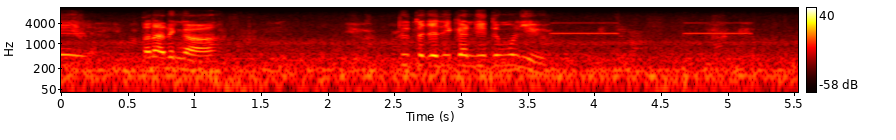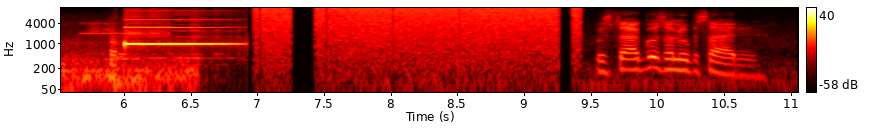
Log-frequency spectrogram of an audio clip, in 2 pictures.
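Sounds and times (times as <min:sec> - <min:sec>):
steady test-tone beep: 0:03.7 - 0:07.0
short high beeps: 0:05.9 - 0:07.0
tv static hiss: 0:07.0 - 0:09.5.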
